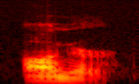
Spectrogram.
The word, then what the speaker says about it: honor: A special dinner in my honor. Honor tiene H muda al principio. Honor, pero honor.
